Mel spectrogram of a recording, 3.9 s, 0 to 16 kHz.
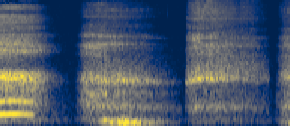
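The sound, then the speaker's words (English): Deep, slow breathing from one person: several long, airy breaths with brief gaps between them, each a soft, steady rush of air at a quiet level. “I mean, literally take 2 to 3 deep breaths. I'm going to do it right here.”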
